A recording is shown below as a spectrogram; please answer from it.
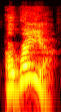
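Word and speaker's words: Aria: cannot pronounce my name it's area some people say it's like a ray of sunshine but other people say it's pronounced like a ray of hope so that's what i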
